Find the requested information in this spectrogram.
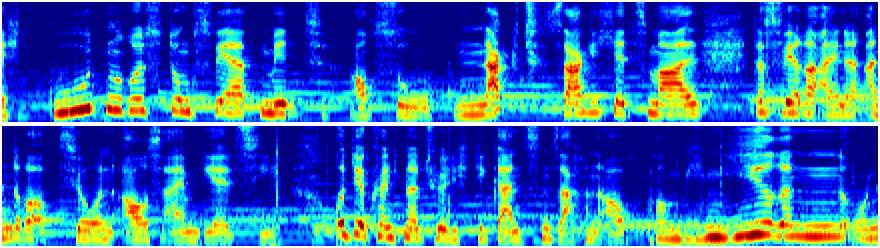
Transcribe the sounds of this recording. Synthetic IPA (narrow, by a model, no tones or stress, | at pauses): ɛçtɡ̥uːtn̩ʁʏstʊŋsv̥eːɐt̩mɪtʔa̰ʊxz̥oːnaktz̥aːɡəɪçjɛt͡stmaːld̥asv̥ɛːʁ̞əʔaɪnəʔandəʁ̞əɔp̚t͡sjoːnʔaʊsʔa̰ɪnəmdeːɛlsḭː | ʔʊntiːɐkʰœntnatʰyːɐlɪçd̥iːɡant͡sn̩zaχn̩a̰ʊxkʰɔmbiniːʁənʊn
